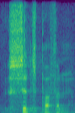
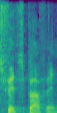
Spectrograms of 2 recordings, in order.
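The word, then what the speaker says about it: Fitzpuffin: um British agent Leslie sitz puuffin actually it's it's Fitz puffing sit sorry it's mispronounced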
